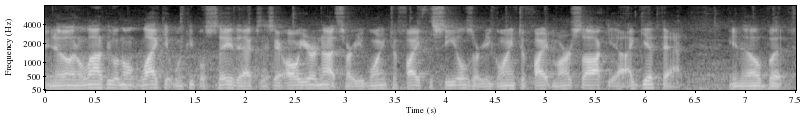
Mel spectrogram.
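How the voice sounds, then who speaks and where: There is noticeable background noise behind this man. He speaks at a fairly low pitch with fairly even intonation. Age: 50s. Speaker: small business owner. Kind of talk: interview answers. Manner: hesitant, many fillers.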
